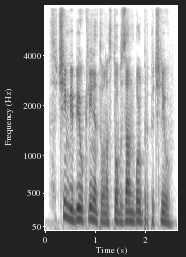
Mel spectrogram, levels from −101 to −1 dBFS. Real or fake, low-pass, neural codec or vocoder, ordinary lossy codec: real; none; none; none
